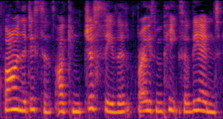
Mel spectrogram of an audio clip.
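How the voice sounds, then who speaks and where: A woman reads a children's adventure story aloud in a bright, forceful voice. Her pitch sits a little high, and her delivery is expressive and suspenseful, with dramatic emphasis. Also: fairly quick. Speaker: storybook reader, teacher.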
